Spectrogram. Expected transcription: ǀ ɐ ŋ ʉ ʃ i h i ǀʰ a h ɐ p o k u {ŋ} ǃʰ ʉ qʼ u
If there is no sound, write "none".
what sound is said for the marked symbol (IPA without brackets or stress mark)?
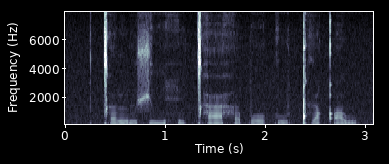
none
